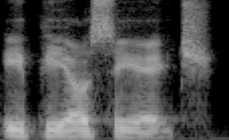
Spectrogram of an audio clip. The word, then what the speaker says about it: epoch: number of seconds since the how do you pronounce the word EPOC H epoch so you get the number of seconds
